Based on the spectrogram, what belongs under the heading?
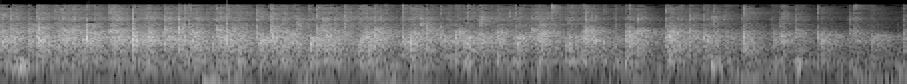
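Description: A church crowd applauds steadily to welcome speakers being brought up, many hands clapping in a dense, sustained patter that holds at an even, fairly loud level for several seconds with no voices standing out.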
